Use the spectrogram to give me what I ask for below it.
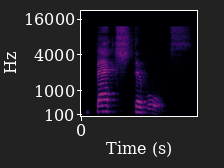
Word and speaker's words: vegetables: Number 7, listen carefully because this is a tricky one. Vegetables. Vegetables. Once again, vegetables. Notice that the stress goes in the first syllable.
